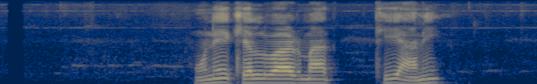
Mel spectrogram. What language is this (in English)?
Nepali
